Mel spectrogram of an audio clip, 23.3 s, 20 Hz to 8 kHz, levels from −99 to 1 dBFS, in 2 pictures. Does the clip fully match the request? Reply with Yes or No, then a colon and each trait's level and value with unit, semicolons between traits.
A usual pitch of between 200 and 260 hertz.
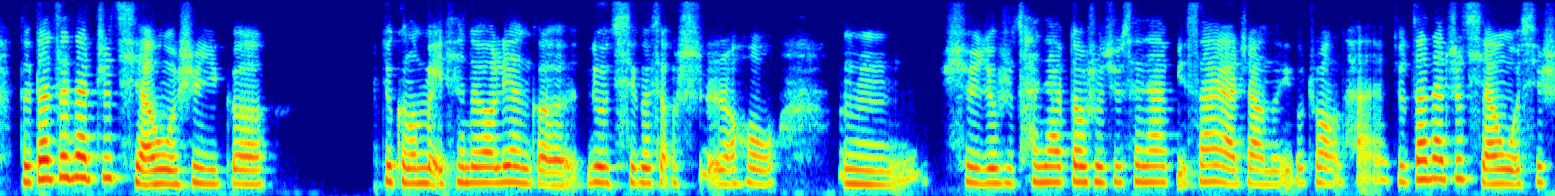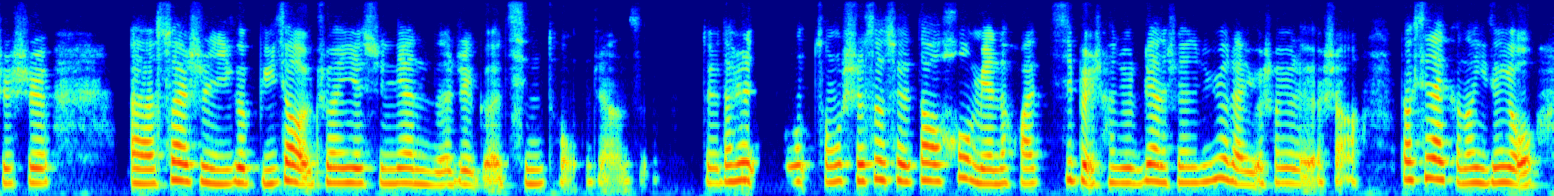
Yes: high, 230 Hz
